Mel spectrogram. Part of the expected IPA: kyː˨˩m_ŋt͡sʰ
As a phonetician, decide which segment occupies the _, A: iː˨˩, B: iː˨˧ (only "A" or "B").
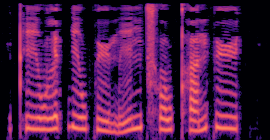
B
